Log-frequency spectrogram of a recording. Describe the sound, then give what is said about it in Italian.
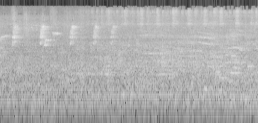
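A steady, dense murmur of many people chattering at an exhibition, no single voice standing out, covering faint high chirps of little birds repeating during the first couple of seconds. “Vabbè, sono coperti purtroppo dal chiacchiericcio della gente.”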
